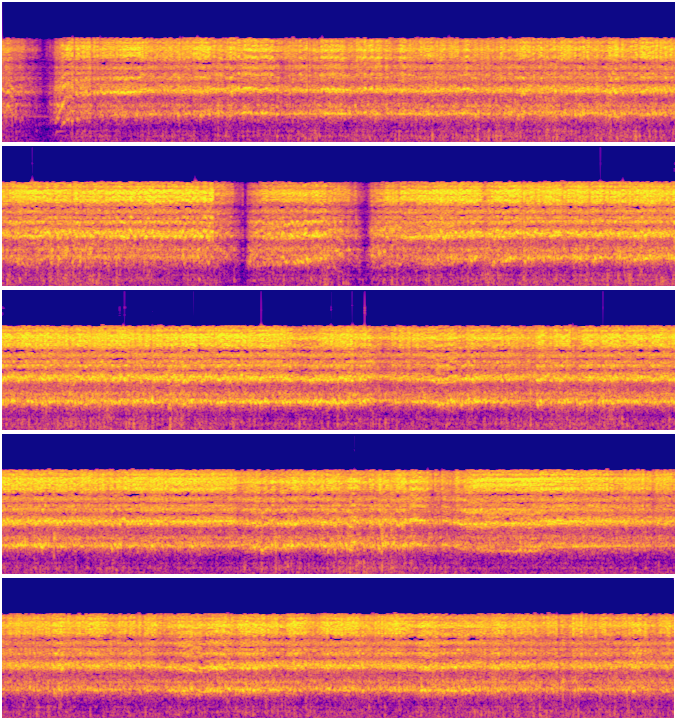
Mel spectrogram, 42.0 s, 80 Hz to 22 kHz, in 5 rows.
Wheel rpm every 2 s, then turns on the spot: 120, 230, 230, 230, 210, 160, 130, 230, 230, 230, 230, 230, 230, 230, 230, 230, 230, 230, 230, 230, 230.
none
